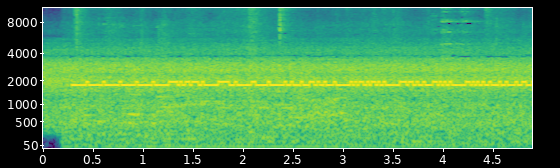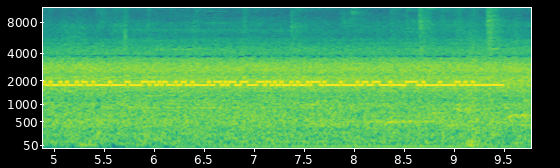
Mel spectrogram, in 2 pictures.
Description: RTTY (45.45 baud, 170 Hz shift), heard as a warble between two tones, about 1850 Hz centre, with radio static and the noise of a cafe. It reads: TV7SD 4R22V BWAZM 3WMTP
